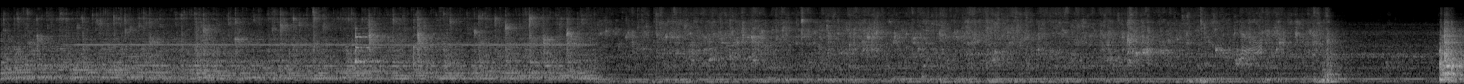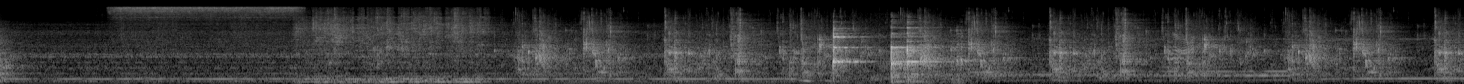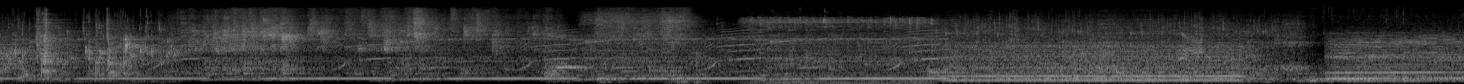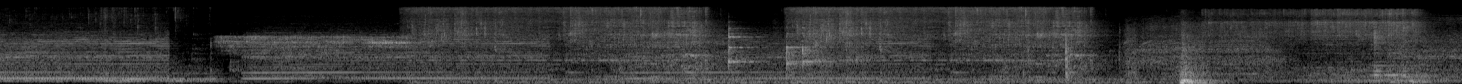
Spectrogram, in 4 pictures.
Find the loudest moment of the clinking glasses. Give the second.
23 s.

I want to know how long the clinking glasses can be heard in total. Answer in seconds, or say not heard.
3 s.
